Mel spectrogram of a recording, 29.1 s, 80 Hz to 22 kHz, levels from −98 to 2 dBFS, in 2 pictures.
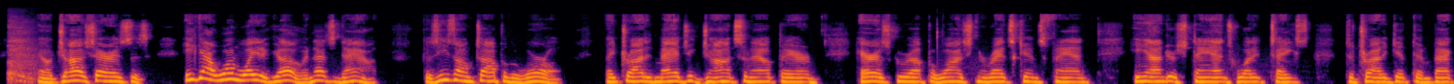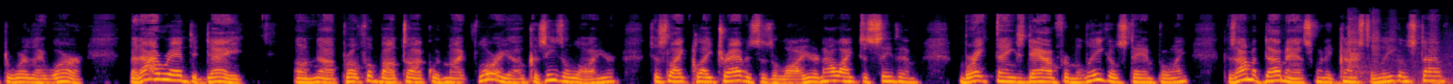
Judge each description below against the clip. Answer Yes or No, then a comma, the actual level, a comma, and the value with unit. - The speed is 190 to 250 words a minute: Yes, average, 195 wpm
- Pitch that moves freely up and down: No, average, 2.8 semitones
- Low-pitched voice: No, medium, 160 Hz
